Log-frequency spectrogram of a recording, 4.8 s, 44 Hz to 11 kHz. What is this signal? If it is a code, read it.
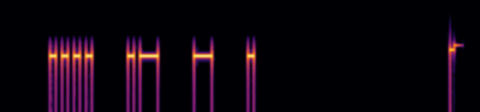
Morse code, heard as a keyed tone, about 20 wpm, spaced as for 14 wpm, 700 Hz. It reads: HATE
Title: 068 Lesson 12f - Letter d - Words 20wpm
